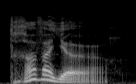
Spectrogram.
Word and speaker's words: travailleur: Travailleur. Okay, remember double L, y, and then E-U-R, heure.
